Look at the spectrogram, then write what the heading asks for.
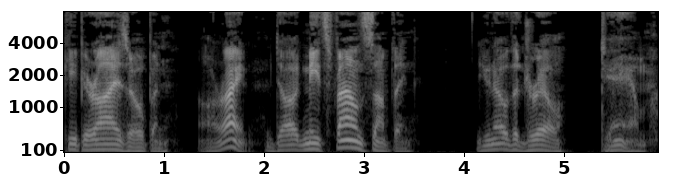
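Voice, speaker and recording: An actor voicing a weary synth detective in a video game, a gruff middle-aged man with a dry, wisecracking manner. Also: on the low side, very animated, a little slow, a bit bright, no echo, full character voice. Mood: focused. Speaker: companion character. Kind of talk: game character barks.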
